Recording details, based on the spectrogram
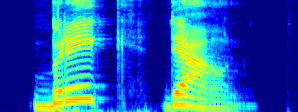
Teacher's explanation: Hanya pengucapannya saja ada stres pengucapan di suku kata pertama ya.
